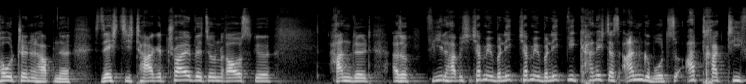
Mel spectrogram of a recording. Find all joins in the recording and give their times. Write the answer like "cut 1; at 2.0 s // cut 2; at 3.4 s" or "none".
cut 1; at 4.3 s // cut 2; at 5.2 s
